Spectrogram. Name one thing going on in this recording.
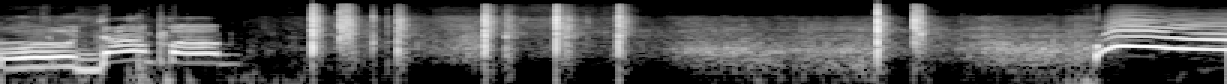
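A shotgun fires several sharp shots outdoors.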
